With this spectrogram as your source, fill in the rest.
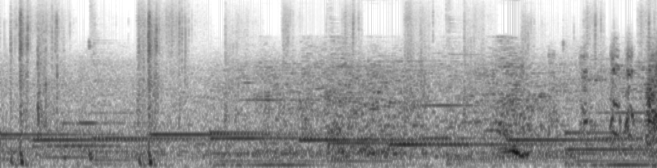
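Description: A hen clucks in the video game Slime Rancher, a few short clucks over a steady bed of tonal game music with occasional soft thumps.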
